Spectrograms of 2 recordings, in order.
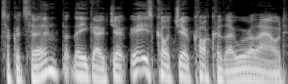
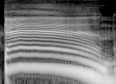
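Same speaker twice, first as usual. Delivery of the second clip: loud damn; 9 semitones higher than usual. Shown as a demonstration. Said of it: "You gotta say a loud damn for that".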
